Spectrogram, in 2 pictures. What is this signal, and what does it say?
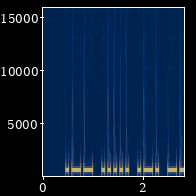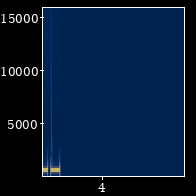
Morse code, heard as a keyed tone, about 21 wpm, 700 Hz. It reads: W5RO
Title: USA Call Signs - 4 Characters - Repeated 2x - 20wpm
